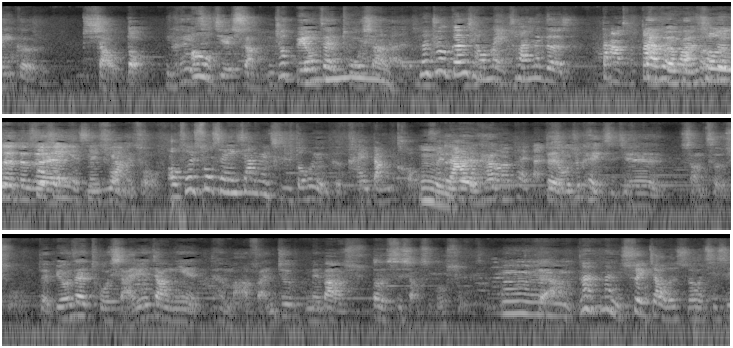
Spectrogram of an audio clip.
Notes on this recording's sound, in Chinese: 本集為IG直播側錄收音，錄音品質會受到些微影響。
